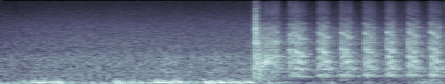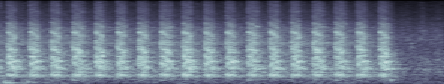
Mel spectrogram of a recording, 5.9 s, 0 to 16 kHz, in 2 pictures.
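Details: Subaru Liberty RS AWD turbo manual parked for 10 years, fresh fuel and fuel pump heard priming: starter cranks at a steady chug, about three and a half turns a second, for four seconds but never catches. Owner suspects head gasket or fuel delivery; unconfirmed.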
